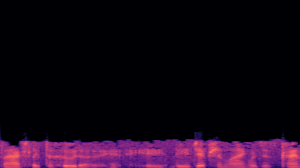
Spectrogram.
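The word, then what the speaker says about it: Thoth: th o and a lot of people uh pronounce it thof or thof but it's actually Tuda the Egyptian language is kind of like Hebrew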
